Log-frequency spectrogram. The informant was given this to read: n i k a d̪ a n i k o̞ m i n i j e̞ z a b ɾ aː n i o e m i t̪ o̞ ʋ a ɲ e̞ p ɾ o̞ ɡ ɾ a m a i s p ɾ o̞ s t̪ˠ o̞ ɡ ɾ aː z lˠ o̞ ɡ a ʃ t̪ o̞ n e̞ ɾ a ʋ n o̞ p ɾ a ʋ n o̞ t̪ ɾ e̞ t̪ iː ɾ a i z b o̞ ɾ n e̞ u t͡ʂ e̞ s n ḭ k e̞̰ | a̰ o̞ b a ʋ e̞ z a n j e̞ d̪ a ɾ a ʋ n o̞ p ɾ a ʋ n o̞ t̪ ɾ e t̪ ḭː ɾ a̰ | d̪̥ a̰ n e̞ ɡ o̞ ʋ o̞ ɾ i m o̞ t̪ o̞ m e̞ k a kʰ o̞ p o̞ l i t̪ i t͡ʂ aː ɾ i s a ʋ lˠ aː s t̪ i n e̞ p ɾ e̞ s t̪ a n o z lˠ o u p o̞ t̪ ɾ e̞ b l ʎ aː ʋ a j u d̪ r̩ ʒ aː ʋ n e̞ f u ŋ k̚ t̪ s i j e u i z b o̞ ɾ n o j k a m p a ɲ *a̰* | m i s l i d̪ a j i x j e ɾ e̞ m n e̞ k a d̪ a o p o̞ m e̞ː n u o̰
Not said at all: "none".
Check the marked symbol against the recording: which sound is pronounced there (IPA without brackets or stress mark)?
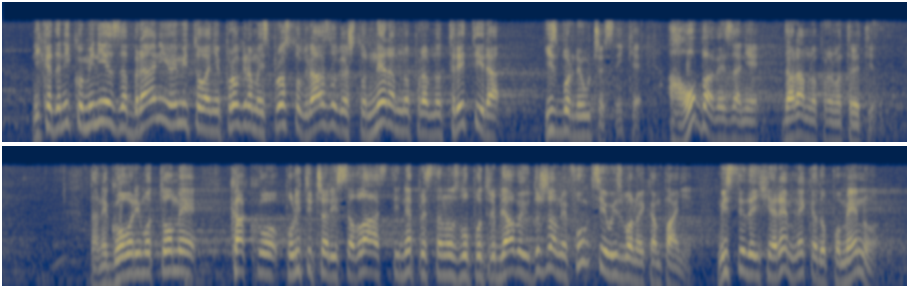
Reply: ḭ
